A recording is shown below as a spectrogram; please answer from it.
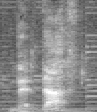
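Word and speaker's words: verdad: Now, notice that you don't say, okay, the Spanish don't pronounce the last d. Either they'll say berdaf with a beraf or they'll say nothing like they'll leave it hanging like berda.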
